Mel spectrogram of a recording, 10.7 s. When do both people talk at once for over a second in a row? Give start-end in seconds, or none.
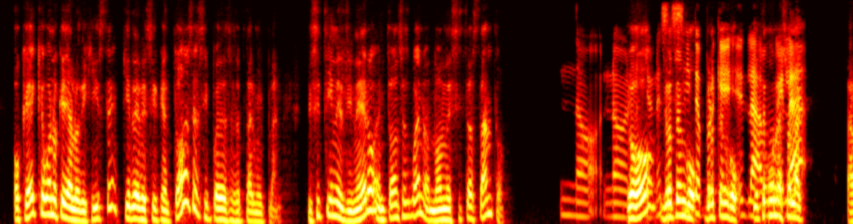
7.7-10.1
